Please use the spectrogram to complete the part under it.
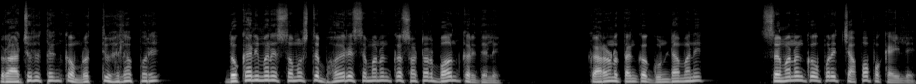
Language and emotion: Odia, fearful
